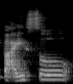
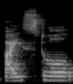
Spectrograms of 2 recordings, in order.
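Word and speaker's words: Bissell: i have this visual do you guys say buy soul bystol let me know i've heard people say it a few different ways i'm going to be pronouncing it as bisol this glow ghost which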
